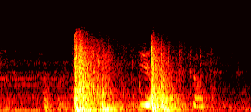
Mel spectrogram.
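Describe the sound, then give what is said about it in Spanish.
A judge breaks down a hotel room door: two loud, heavy crashing blows about a second apart, each ringing out briefly, with muffled voices faintly underneath. “El juez derriba la puerta.”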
